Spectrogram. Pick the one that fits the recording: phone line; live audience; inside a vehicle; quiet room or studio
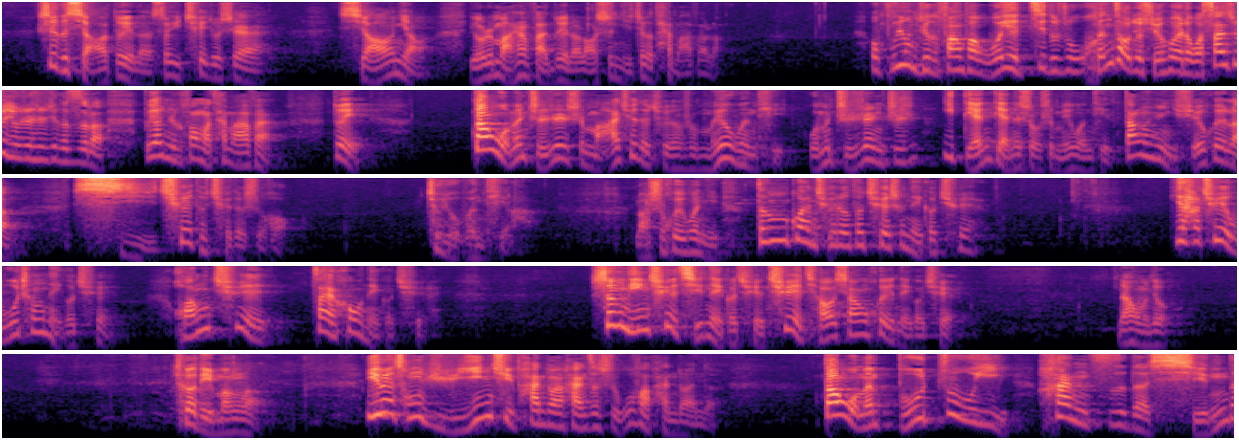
live audience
